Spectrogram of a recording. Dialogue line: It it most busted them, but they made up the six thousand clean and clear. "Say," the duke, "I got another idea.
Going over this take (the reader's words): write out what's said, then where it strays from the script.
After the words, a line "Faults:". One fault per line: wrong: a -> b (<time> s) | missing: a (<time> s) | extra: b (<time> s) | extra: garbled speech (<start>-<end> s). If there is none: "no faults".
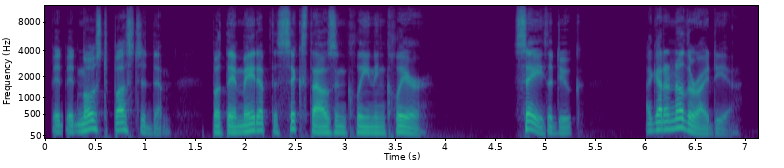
It it most busted them, but they made up the six thousand clean and clear. "Say," the duke, "I got another idea.
Faults:
no faults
